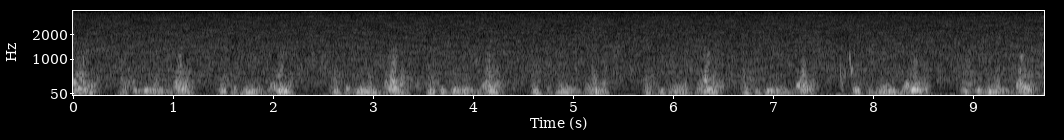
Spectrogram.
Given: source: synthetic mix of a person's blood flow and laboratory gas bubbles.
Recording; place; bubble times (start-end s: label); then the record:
Doppler ultrasound of blood flow; precordium
7.63-7.83 s: bubbles
From the record:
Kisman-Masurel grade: 111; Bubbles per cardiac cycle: 1 to 2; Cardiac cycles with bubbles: 1 to 10%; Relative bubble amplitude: barely perceptible (0.100 to 0.250); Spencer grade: 1 (occasional bubble signal discernible with the cardiac motion signal, with majority of cardiac periods free of bubbles); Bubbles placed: only in the low amplitude regions of the cardiac cycle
